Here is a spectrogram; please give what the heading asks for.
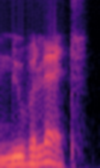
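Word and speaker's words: Neuvillette: Wait, Nervillet? Could he be... No, but I was incorrect. Should I hop in and call pronounce it for you? No, I think Paimon just said it correctly. Nouvellette.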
